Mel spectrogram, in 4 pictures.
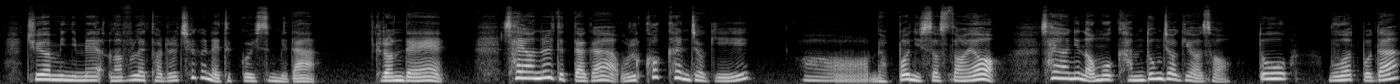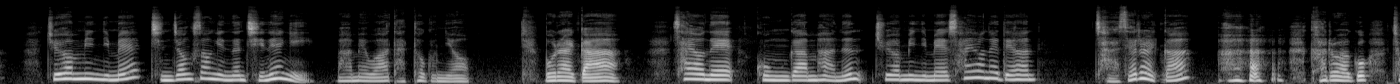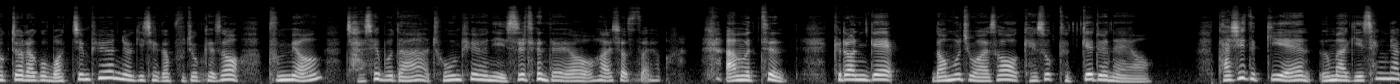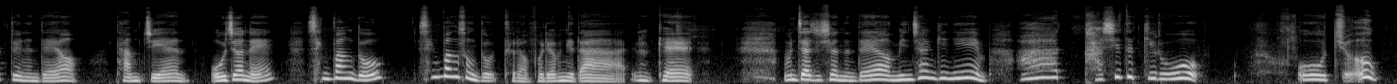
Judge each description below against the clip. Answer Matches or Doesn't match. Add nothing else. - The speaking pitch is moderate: Doesn't match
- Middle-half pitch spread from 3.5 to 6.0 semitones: Matches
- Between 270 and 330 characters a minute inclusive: Doesn't match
